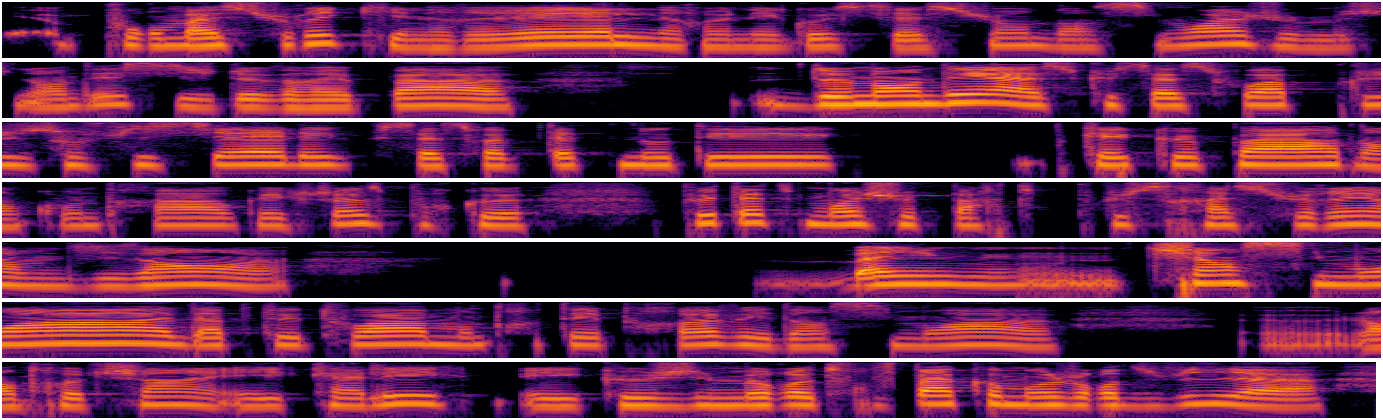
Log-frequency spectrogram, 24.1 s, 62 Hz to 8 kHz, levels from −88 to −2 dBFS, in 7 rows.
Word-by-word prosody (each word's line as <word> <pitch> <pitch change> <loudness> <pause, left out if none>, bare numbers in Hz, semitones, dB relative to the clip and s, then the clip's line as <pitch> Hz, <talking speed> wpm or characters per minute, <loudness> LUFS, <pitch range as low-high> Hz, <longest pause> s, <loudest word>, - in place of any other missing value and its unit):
heu, - - -19
pour 180 -2 -4
m'assurer 185 +5 +2
qu'il 210 -7 -7
y - - -9
ait - - -6
une - - -12
réelle 190 +2 +3
renégociation 160 +2 -6
dans 155 -3 -9
6 155 - -6
mois, 205 +3 +1
je 175 -6 -8
me 150 0 -12
suis 160 - -10
demandée 170 +5 -4
si 170 -5 -6
je 155 - -11
devrais 155 -1 -1
pas 175 +1 +3 0.6
demander 210 +3 +5
à 215 -4 +8
ce 185 - -5
que 195 - -8
ça 175 0 +1
soit 190 +2 0
plus 190 -1 -5
officiel 200 +1 +1
et 195 -1 -1
que - - -8
ça 175 - 0
soit 175 0 -2
peut-être 180 +2 -4
noté 195 0 0 0.6
quelque 190 0 0
part 195 +1 +6
dans 175 -3 -4
le - - -9
contrat 185 +1 -2
ou - - -15
quelque 180 -1 -7
chose, 215 0 -2
pour 200 -2 -18
que, 180 -2 -2 0.4
peut-être, 240 +1 0
moi 205 -1 +1
je 205 - +3
parte 185 -2 -6 0.2
plus 200 - -4
rassurée 195 +1 -2
en 190 - -2
me 175 - -9
disant, 180 +3 -1
heu - - -14 1.2
«Ben, 215 0 0
tiens 230 0 +5
6 215 - +1
mois, 220 +3 +5
adapte-toi, 205 +1 +1
montre 195 -1 -10
tes 190 -1 -4
preuves 195 +2 -3
et 185 - -3
dans 165 0 -7
6 170 - -11
mois, 180 -1 -2 0.5
heu - - -13
heu, - - -13
l'entretien 170 +5 -1
est 170 -2 -5
calé» 200 +5 -2
et 165 0 -4
que 180 +2 -2
je 180 +1 -2
me 180 0 +2
retrouve 185 -1 0
pas 215 0 +7
comme 215 -5 -2
aujourd'hui 190 +2 -1
à 165 -3 +4
190 Hz, 200 wpm, -24 LUFS, 175-205 Hz, 1.2 s, à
